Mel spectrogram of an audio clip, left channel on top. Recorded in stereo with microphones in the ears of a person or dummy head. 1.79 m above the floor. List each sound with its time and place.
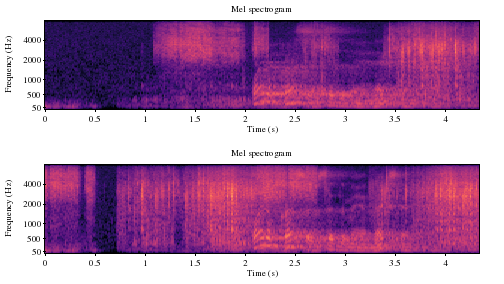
2.1 s a man speaking: 70° right (ahead or behind), 1.7 m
